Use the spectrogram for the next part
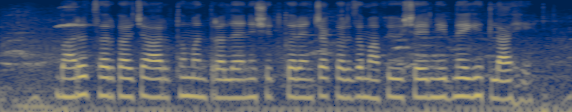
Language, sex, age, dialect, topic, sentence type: Marathi, female, 18-24, Standard Marathi, banking, statement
